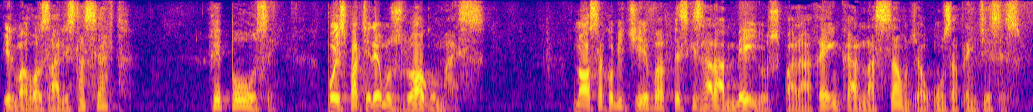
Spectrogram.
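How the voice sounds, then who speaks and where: An actor playing a wise, grave spirit mentor in a radio drama, speaking in a measured, formal, fatherly way. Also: low voice, very animated, a little mellow, husky, exaggerated voice. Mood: kindly, authoritative. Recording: slightly muffled radio drama with music.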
